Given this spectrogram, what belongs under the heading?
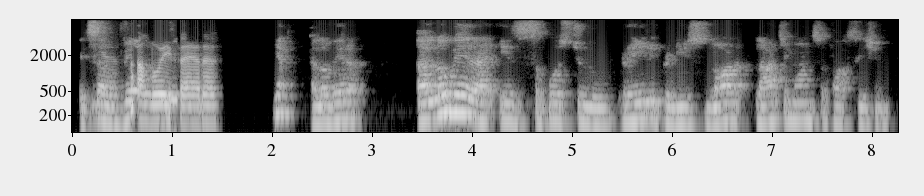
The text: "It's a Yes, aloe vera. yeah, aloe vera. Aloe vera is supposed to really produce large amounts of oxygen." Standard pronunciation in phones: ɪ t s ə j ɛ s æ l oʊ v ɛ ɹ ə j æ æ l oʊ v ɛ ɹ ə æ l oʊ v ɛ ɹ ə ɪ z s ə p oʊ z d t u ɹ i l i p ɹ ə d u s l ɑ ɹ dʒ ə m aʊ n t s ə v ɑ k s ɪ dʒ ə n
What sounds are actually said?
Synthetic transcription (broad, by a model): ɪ t s ə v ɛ ɑ l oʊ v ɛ ɹ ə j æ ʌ l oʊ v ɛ ɹ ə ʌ l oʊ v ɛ ɹ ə ɪ z s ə p oʊ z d t u ɹ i l i p ɹ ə d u s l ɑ l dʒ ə m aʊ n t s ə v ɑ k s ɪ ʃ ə n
